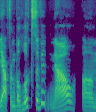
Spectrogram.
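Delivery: loud voice crack, breaking mid-phrase. Talking to viewers about a production, voice cracking. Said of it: "sorry for the voice crack".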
